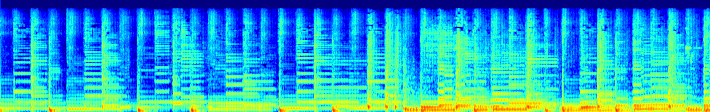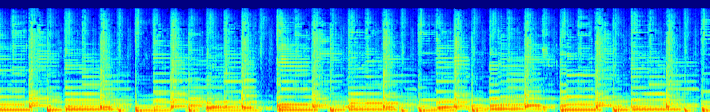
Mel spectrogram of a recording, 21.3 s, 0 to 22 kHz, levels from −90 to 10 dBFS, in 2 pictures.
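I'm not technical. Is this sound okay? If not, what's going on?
No. Throughout the clip, the level pulses rapidly up and down, about thirty times a second, giving a fast, rough flutter. This is overlap-add ripple. The audio was processed in overlapping chunks and then stitched back together, but the overlaps don't blend evenly, so the loudness dips and swells once per chunk. The pulsing is steady and fairly strong from start to finish rather than appearing at particular moments.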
